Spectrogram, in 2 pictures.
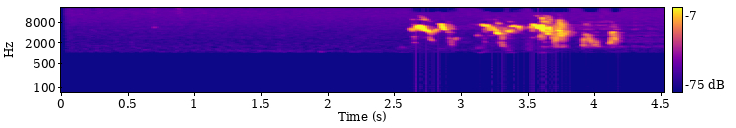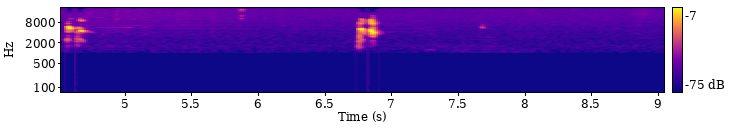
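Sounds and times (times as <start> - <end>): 
white wagtail calls: 2.6 - 4.8, 6.7 - 7.0.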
